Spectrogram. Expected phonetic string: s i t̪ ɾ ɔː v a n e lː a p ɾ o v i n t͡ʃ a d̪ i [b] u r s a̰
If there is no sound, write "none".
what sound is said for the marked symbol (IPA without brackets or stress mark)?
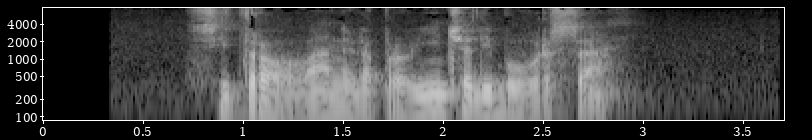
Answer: b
